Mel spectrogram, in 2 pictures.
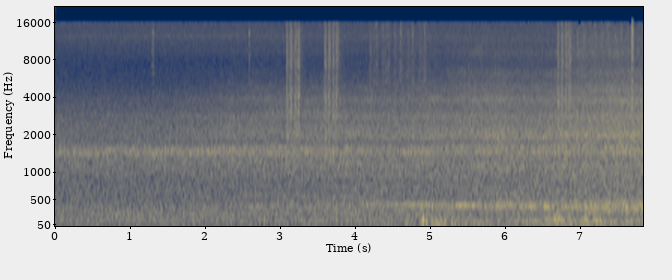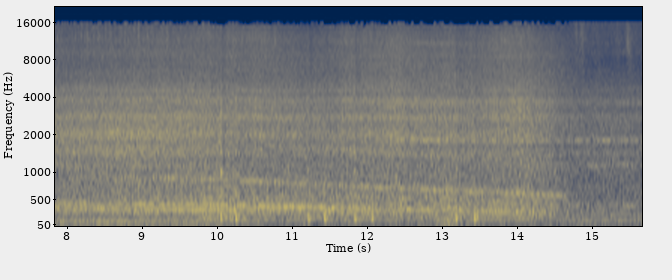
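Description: Kotoden 1080-series electric train (ex-Keikyu 1000) running past. A motor whine falls slowly in pitch over several seconds while the wheels clack over rail joints. The sound grows louder, then drops off suddenly near the end.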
